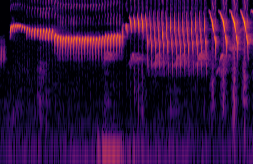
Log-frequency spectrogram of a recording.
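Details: Canary song used to coax other canaries into responding: a long sustained trill gently falling in pitch, a louder faster rattle, then sharp sweeping chirps.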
